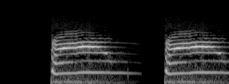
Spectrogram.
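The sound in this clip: A cat gives two clear, tonal meows of similar length, each under a second, separated by a short pause, with the pitch settling slightly lower at the end of each.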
